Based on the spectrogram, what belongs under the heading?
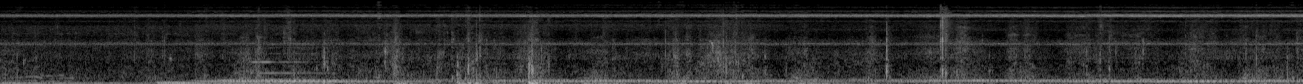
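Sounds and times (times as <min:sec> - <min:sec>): insects droning: 0:00.0 - 0:13.0
low hum: 0:00.0 - 0:13.0
footsteps crunching on trail: 0:01.4 - 0:13.0.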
